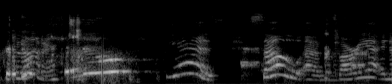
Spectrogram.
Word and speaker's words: Baraah: So, Baraah, and am I saying your name right? Baraah. Baraah.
